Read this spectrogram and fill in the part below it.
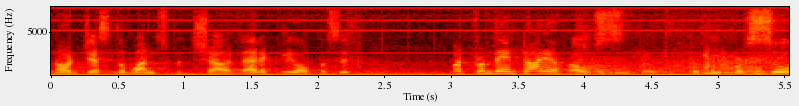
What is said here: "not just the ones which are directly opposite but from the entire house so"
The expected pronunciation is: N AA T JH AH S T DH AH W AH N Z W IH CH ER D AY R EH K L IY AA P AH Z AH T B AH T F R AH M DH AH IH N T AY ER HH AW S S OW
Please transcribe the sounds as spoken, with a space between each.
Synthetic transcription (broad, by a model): N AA T JH AH S T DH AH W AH N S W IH SH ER D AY R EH K L IY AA P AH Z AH T B AH T F R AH M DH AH IH N T AY ER HH AW S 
